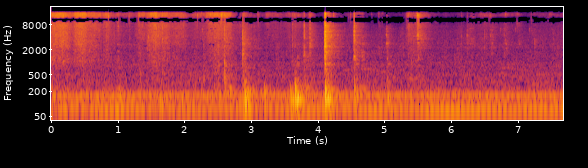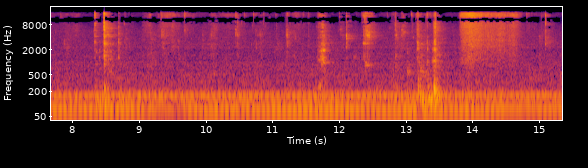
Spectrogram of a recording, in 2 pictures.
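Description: A man chewing raw cucumber with his mouth, in scattered wet crunches and clicks, over a steady low hum.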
